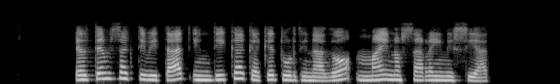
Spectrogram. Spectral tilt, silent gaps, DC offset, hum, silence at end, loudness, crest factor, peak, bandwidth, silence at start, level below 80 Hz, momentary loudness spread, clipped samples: -6.5 dB/octave; none; under 0.1%; none; 0.7 s; -17 LUFS; 16 dB; -2 dBFS; 7.2 kHz; 0.75 s; -58 dBFS; 4 LU; under 0.1%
